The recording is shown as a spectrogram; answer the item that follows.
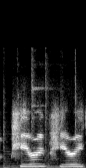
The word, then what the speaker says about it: piri piri: So today we are going to be making piri piri chicken.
